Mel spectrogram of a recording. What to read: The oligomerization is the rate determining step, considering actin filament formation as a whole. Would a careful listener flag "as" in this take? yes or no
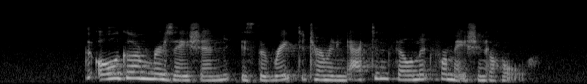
yes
